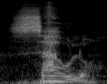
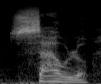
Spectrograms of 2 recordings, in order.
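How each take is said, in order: Both takes have the same delivery.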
